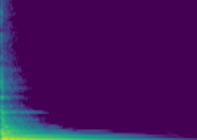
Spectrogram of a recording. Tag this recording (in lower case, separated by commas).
musical instrument, bowed string instrument, music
